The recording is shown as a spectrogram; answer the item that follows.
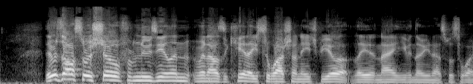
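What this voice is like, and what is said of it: Usual voice. Nothing is said of it.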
